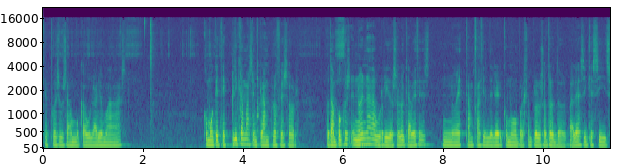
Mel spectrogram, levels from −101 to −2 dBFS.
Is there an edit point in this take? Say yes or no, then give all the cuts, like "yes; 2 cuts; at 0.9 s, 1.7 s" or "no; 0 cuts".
no; 0 cuts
